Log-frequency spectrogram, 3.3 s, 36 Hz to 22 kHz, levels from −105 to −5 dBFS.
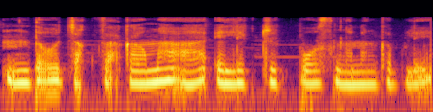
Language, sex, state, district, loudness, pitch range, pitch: Wancho, female, Arunachal Pradesh, Longding, -16 LUFS, 185-205 Hz, 190 Hz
